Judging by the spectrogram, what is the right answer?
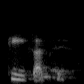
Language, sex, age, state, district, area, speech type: Bengali, female, 18-30, West Bengal, Darjeeling, urban, conversation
